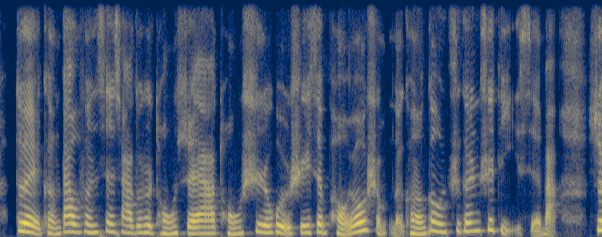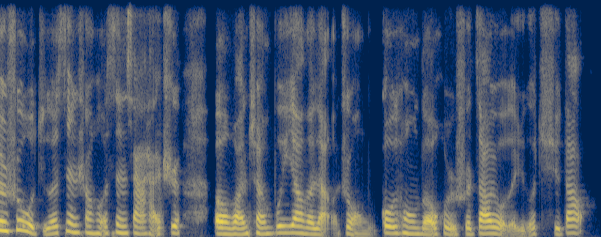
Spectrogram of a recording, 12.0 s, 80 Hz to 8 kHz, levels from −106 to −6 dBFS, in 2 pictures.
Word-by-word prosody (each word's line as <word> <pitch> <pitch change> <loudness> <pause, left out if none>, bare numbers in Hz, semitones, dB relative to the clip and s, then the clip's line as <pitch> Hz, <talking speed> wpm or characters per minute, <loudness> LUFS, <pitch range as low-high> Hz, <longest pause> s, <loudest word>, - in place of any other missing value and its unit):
对， 270 -8 +6
可 195 - -6
能 200 - -5
大 270 0 +3
部 260 - -2
分 250 -1 -2
线 275 +1 -3
下 240 -2 -4
都 230 - -3
是 240 0 0
同 210 -1 -3
学 220 -1 -2
啊， 215 +1 +1
同 205 -1 -5
事 245 +1 0
或 245 0 +3
者 - - 0
是 230 +3 -3
一 - - 0
些 260 +2 +2
朋 245 - -2
友 280 +5 +7
什 310 - -5
么 - - -13
的， - - -7
可 220 - -3
能 195 0 +1
更 275 +1 0
知 285 - -7
根 290 +1 0
知 330 +2 -1
底 - - -8
一 315 +3 -14
些 - - -5
吧。 - - -5 0.3
所 325 -3 +4
以 - - +8
说 320 +2 0
我 275 - +4
觉 - - -11
得 205 - +2
线 265 +1 0
上 235 -2 -3
和 210 -1 -2
线 230 +1 -1
下 225 -1 -2
还 200 - -3
是， 230 -1 0 0.3
呃， 200 -1 +7
完 195 0 +3
全 200 -1 -1
不 225 - +1
一 230 - -1
样 230 -2 +4
的 195 -2 +2
两 185 - 0
种 100 -3 -5
沟 225 -1 +3
通 210 -3 -2
的， 190 - +3
或 - - -3
者 - - -2
说 195 - -4
交 210 +2 +4
友 210 - +1
的 480 - -8
一 - - -10
个 - - -7
渠 380 - -7
道。 230 -8 -2
230 Hz, 350 characters per minute, -26 LUFS, 210-265 Hz, 0.3 s, 以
